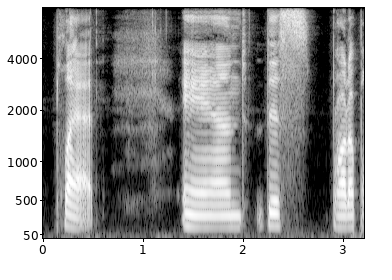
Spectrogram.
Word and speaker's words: Plaid: But a lot of my viewers were saying that it's pronounced plaid, just like the fabric or the clothing, which I just think brings a bad name to those pieces of wear.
